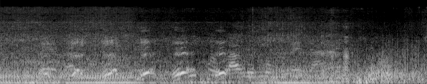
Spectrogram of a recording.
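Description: Small motorbike engine running steadily as the bike rides along a bumpy dirt forest trail, with short vocal sounds over it in the first couple of seconds.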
